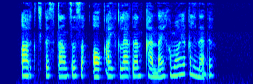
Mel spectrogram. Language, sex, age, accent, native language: Uzbek, female, 18-24, Toshkent shahri, Uzbek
